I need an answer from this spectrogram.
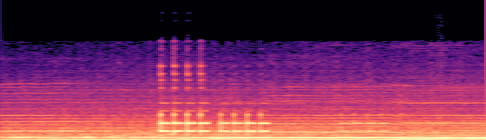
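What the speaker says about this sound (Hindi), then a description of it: "आलिया बेबी, आपका मोबाइल कब से बज रहा है?" A mobile phone rings with a short burst of bright, pulsing electronic tones over a steady background hum, close by and alone.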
